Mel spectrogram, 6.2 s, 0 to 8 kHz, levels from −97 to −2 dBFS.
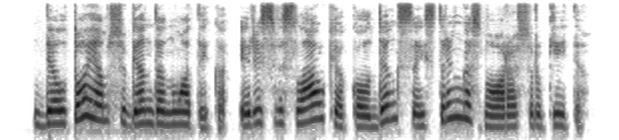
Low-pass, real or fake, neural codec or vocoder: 7.2 kHz; real; none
